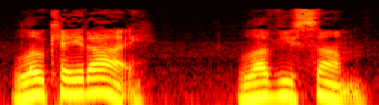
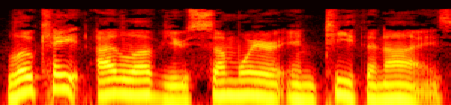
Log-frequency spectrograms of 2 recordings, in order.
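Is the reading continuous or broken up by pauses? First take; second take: paused; continuous. First: A pause follows nearly every short phrase. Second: The words run on without pauses between phrases. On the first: "leaving a beat after just about every line" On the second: "if you just read it like that, it's whatever"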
